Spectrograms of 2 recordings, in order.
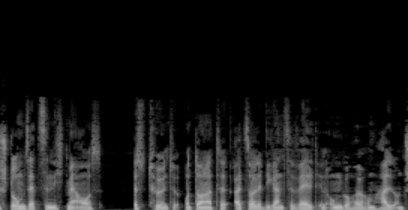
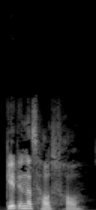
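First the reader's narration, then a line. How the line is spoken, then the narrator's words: Plain. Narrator (German): sagte John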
